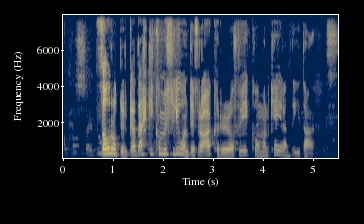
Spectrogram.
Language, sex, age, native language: Icelandic, female, 18-19, Icelandic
